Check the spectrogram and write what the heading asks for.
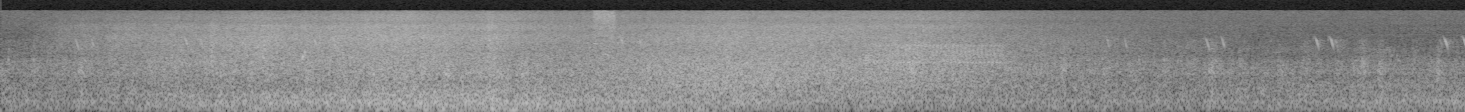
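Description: Ocean surf: a wave rushing in, swelling to a peak about two to three seconds in and then easing off.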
